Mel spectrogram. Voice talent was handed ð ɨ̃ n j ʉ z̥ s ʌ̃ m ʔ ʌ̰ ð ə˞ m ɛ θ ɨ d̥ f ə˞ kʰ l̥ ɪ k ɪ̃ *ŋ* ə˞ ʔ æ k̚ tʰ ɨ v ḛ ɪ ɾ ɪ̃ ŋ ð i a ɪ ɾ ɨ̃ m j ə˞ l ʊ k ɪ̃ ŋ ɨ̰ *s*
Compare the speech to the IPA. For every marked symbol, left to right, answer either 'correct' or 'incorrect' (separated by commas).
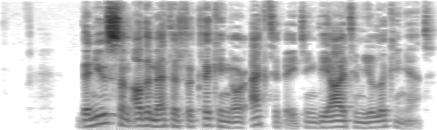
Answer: correct, incorrect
